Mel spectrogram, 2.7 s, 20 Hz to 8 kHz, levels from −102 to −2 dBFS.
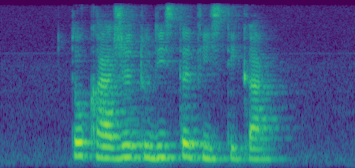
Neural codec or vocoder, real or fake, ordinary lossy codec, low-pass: none; real; none; 7.2 kHz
